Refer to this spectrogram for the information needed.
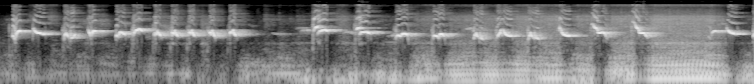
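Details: Green leafbird singing to provoke rival birds: rapid series of sharp whistled notes with downward-sweeping starts, repeated about four times a second, with a faint low hum beneath the second half.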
